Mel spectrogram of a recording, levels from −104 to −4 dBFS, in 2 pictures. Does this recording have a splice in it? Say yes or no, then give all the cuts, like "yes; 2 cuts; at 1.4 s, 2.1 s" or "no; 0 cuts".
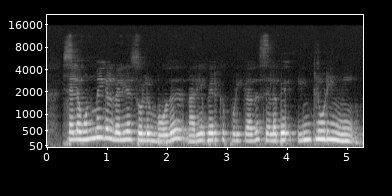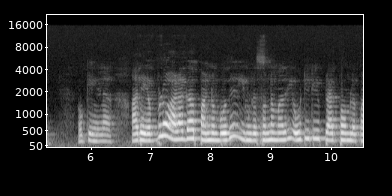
no; 0 cuts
